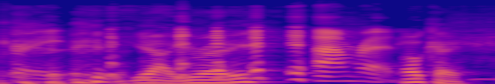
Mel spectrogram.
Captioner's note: laughs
